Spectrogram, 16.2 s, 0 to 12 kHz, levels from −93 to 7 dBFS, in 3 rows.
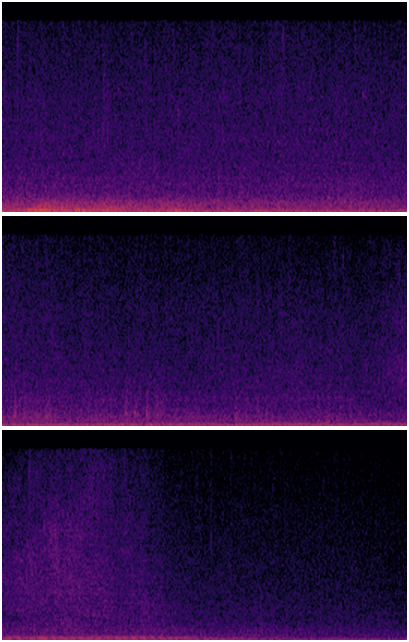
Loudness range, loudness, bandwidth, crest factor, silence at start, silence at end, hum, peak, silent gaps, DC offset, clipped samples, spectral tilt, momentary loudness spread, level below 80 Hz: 9 LU; -49 LUFS; 11.5 kHz; 20 dB; 0 s; 0 s; none; -26 dBFS; none; under 0.1%; under 0.1%; -5.5 dB/octave; 18 LU; -52 dBFS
